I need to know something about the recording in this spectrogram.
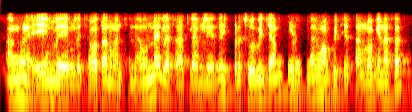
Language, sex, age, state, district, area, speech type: Telugu, male, 18-30, Telangana, Hyderabad, urban, conversation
